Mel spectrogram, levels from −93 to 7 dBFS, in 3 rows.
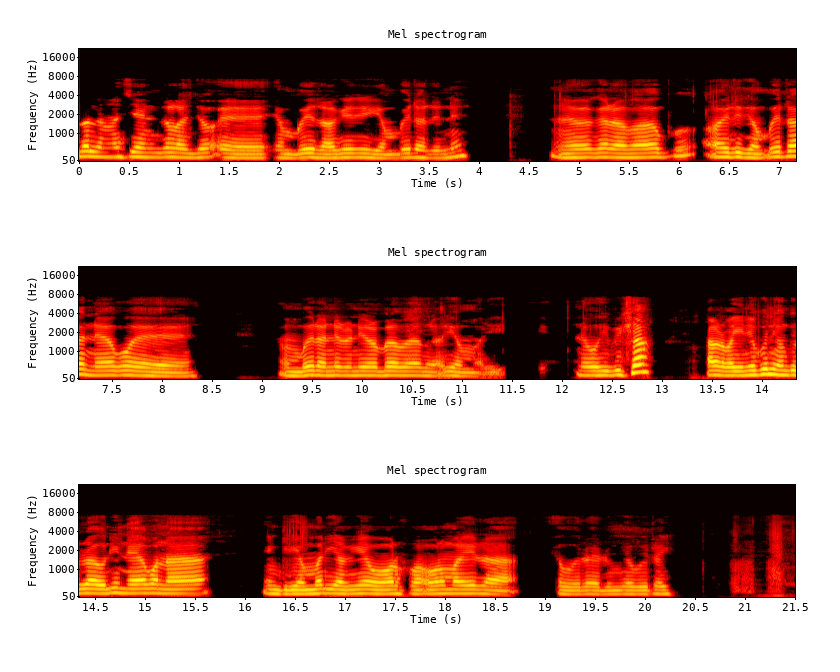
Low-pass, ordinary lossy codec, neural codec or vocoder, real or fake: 7.2 kHz; none; none; real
